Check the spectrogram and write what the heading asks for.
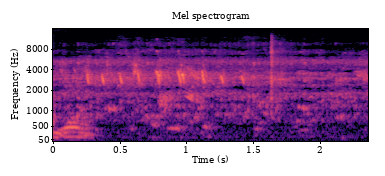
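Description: A quick, even run of high chirps, about eight a second, in the first half, typical of a small bird calling, over faint distant voices.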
